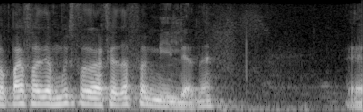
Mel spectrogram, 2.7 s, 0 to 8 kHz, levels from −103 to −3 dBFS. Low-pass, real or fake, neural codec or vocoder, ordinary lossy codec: 7.2 kHz; real; none; none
